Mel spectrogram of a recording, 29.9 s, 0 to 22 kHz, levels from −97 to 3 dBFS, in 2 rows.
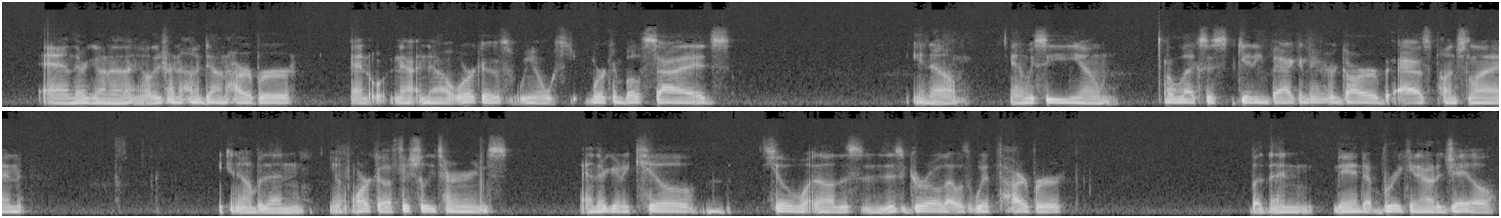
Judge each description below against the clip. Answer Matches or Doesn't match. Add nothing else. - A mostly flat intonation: Matches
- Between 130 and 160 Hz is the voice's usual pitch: Doesn't match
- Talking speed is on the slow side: Matches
